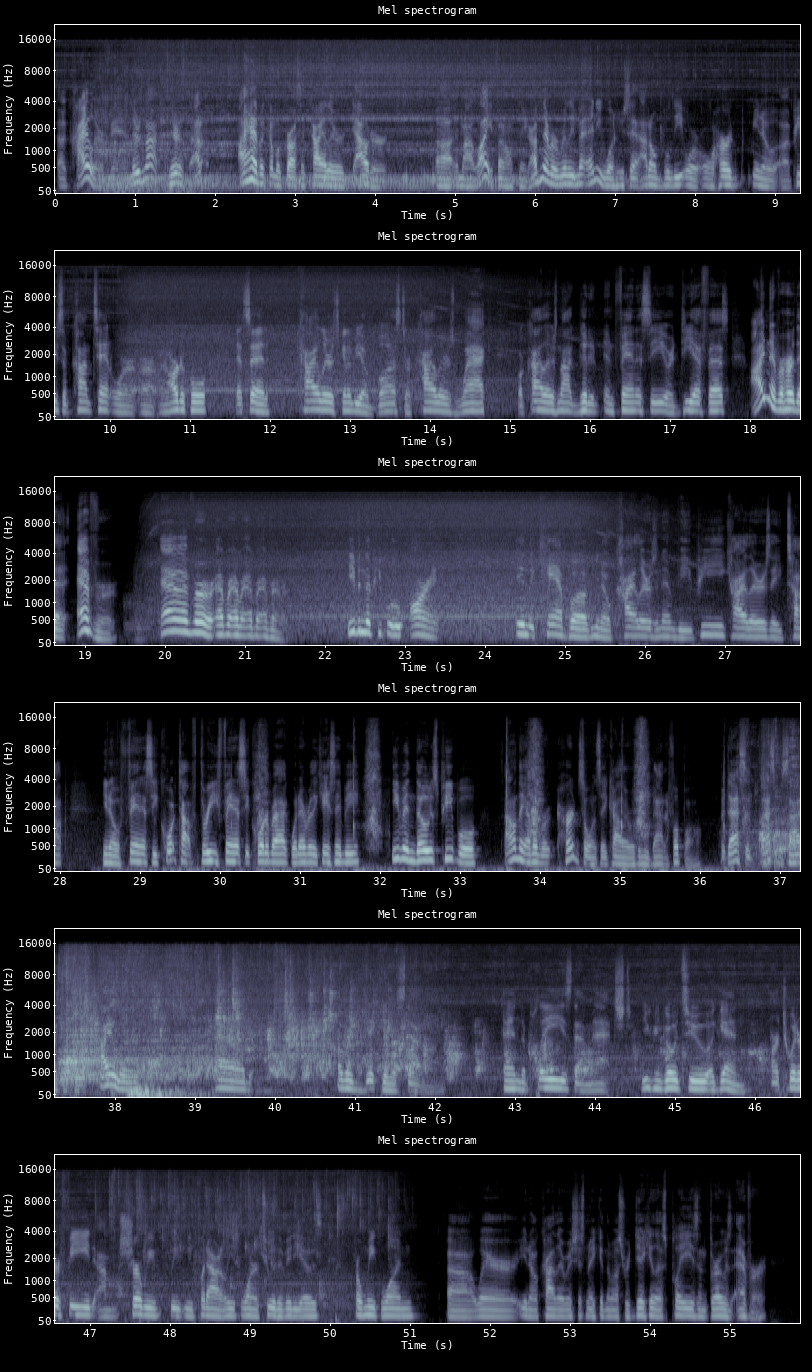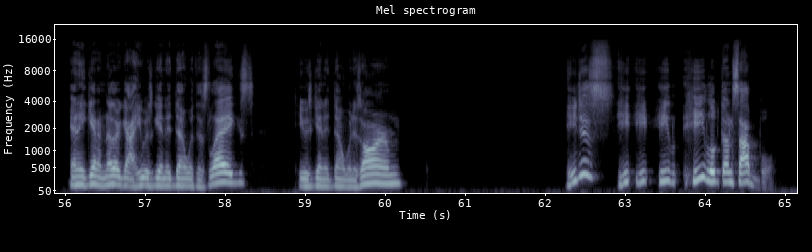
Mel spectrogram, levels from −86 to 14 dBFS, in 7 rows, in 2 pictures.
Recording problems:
household noises; loud; until 51 s; 6 dB below the speech

